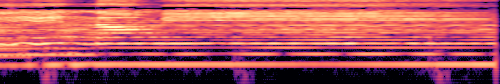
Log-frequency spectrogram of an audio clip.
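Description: A woman singing a Bengali song, holding a long drawn-out note that wavers slightly at first and then settles steady, over a sustained accompaniment drone.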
